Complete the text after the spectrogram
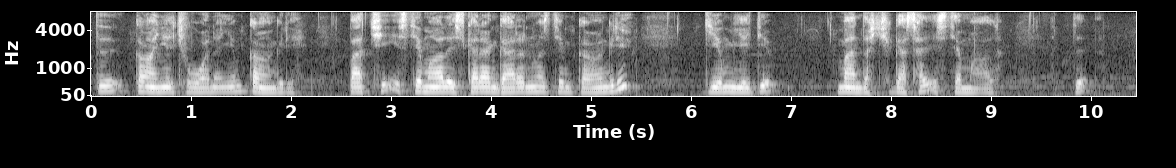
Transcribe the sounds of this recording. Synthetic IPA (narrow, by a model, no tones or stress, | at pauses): t̪ɨkãːnilt͡ʃʰuwaːnajimkãːŋɡɾi | pat̪̚t͡ʃʰiist̪emaːliskɐɾaːnɡɐɾɐnmɐzt̪imkãːŋɡɾi | ɡimjet̪i | mand̪ɐst͡ʃʰiɡɐsʰaist̪emaːl | t̪ɨ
